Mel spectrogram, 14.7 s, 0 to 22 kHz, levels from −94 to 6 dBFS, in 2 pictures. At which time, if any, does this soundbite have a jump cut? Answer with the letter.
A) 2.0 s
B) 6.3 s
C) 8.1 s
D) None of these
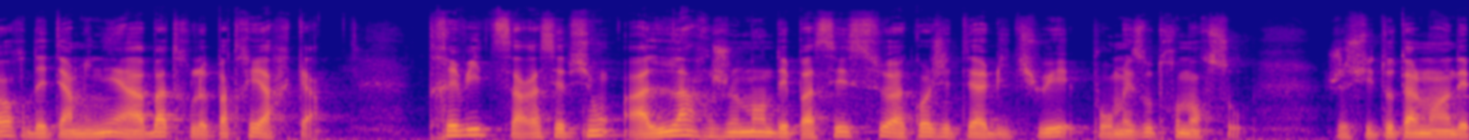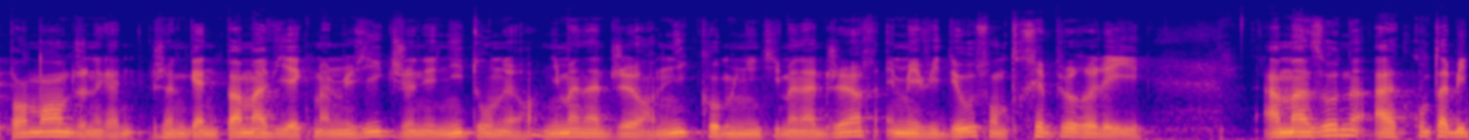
D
